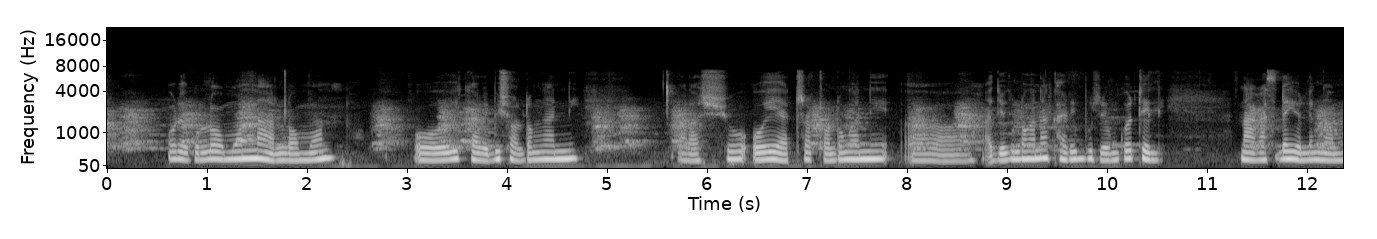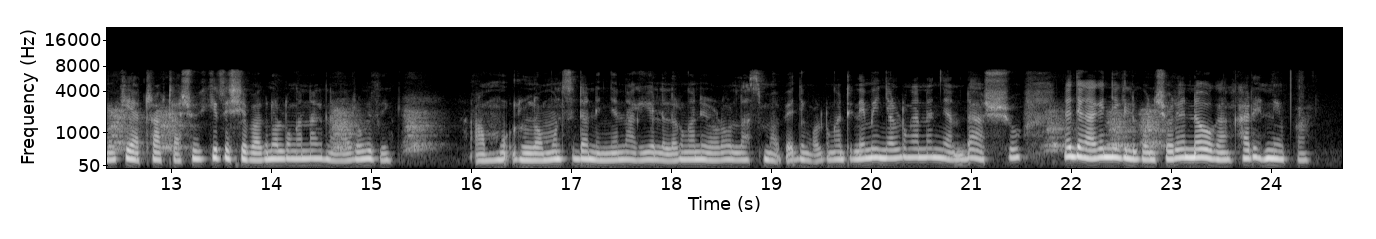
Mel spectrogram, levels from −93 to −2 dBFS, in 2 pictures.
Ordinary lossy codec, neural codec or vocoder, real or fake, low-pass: none; none; real; 7.2 kHz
